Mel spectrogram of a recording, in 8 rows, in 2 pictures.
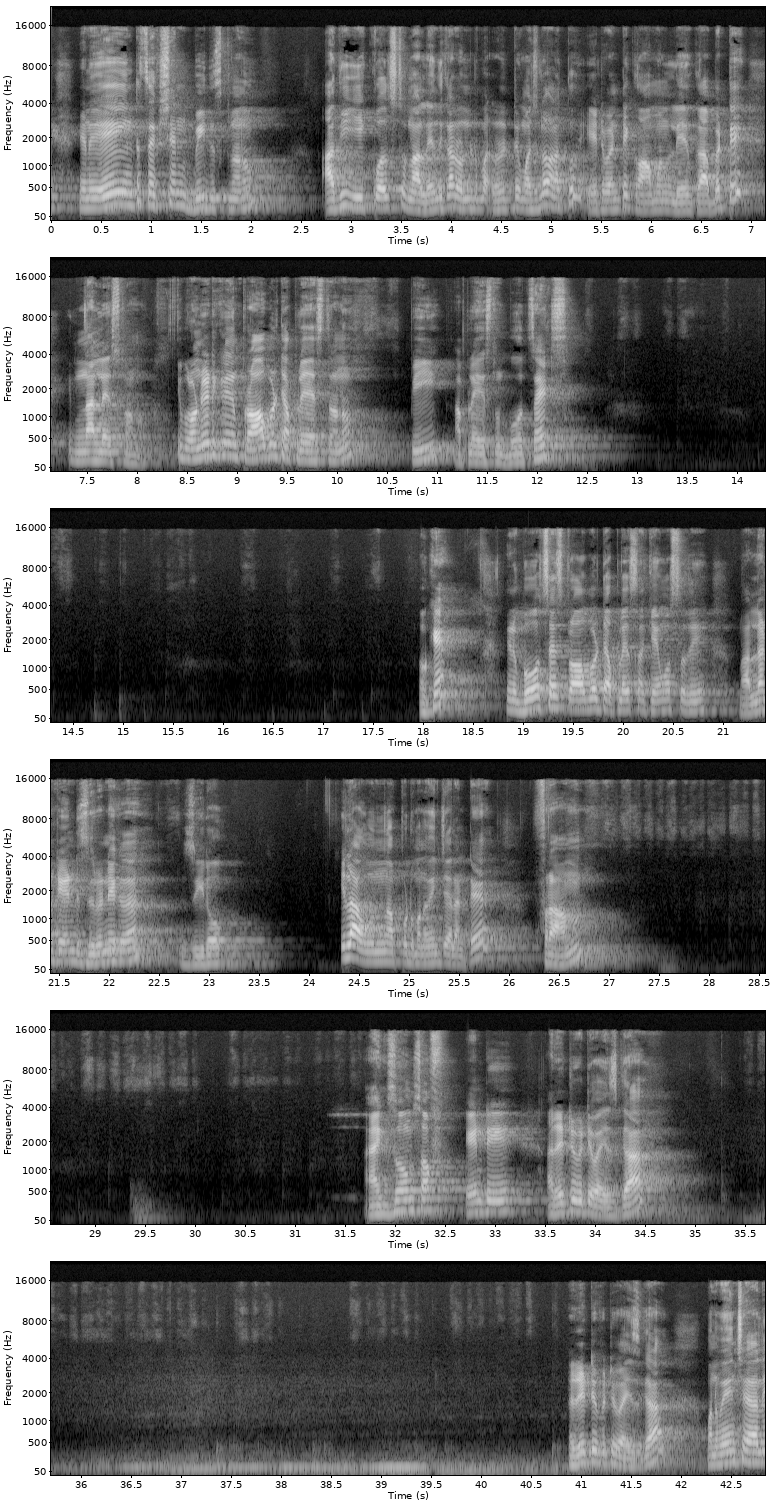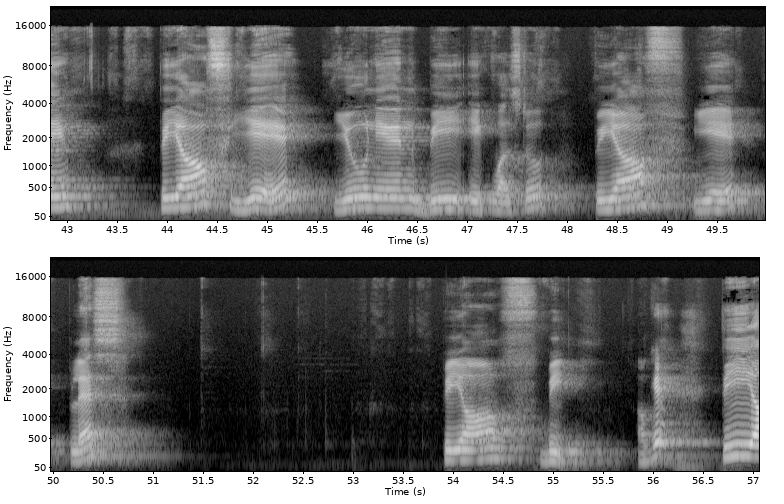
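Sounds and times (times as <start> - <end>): marker scratching on whiteboard: 11.5 - 18.2, 25.2 - 32.6, 34.1 - 46.4, 52.0 - 54.0
man talking: 24.3 - 27.0, 31.7 - 34.8, 40.8 - 43.3, 43.9 - 50.8, 53.9 - 57.0
brief low sound: 35.8 - 41.3.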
